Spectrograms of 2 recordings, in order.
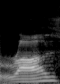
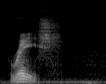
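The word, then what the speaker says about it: Ra's: or raz al ghul i prefer roz but i think i hear people say it's supposed to be pronounced race but whatever whatever as you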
